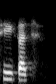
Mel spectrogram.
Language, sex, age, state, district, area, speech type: Bengali, female, 18-30, West Bengal, Paschim Bardhaman, urban, conversation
